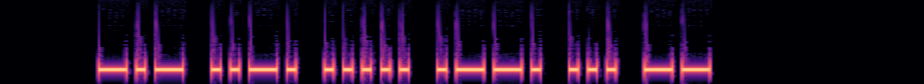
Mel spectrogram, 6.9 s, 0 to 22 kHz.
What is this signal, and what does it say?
Morse code, heard as a keyed tone, about 17 wpm, 700 Hz. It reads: KF5PSM
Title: USA Call Signs - 6 Characters - Repeated 2x - 17wpm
